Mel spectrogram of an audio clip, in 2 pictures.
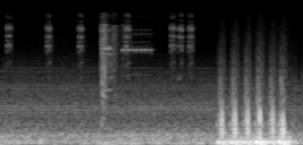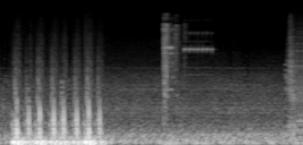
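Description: Short electronic clicks tick now and then.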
